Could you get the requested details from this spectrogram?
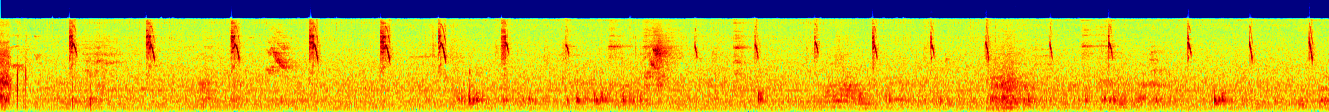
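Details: Newly hatched budgerigar chicks, two of them hatched from the clutch, give thin, high peeps from the nest, repeated steadily a little faster than once a second.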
